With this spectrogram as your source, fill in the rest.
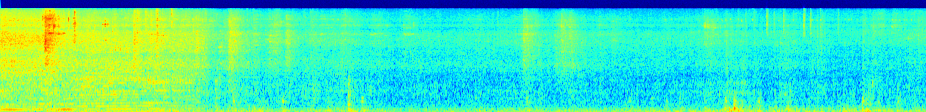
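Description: Tyres rumble on a rough road.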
